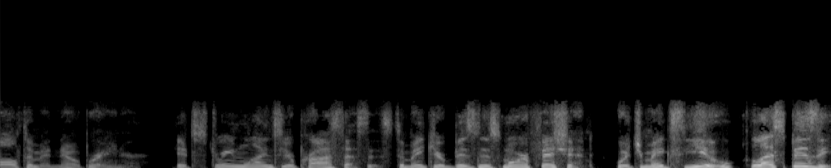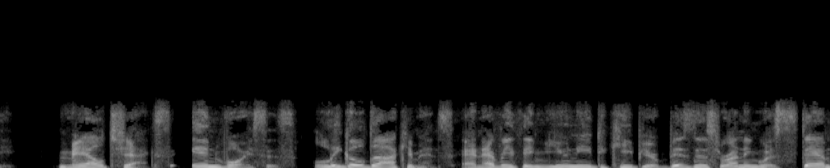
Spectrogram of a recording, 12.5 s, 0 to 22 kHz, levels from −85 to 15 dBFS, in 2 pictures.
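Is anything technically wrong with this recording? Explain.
Yes. From 1.59 s to 5.48 s the speech shows automatic gain rising. The gain control judged the input too quiet and lifted its gain by about 14 dB over roughly four seconds, so the voice and the background noise swell together until the level settles just before "less busy". On a waveform the envelope widens steadily across that span, and on a spectrogram the noise floor brightens along with the speech. The call path's bandwidth stops at 8 kHz.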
